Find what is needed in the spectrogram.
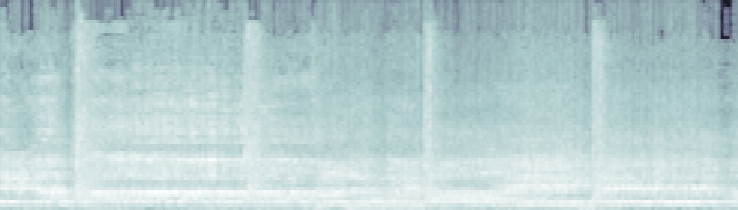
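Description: Men's voices chanting a Muharram nauha (Shia lament) together, led at a microphone, in long held notes. A sharp slap of matam, chest-beating in unison, lands about every second and a half and keeps the beat.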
